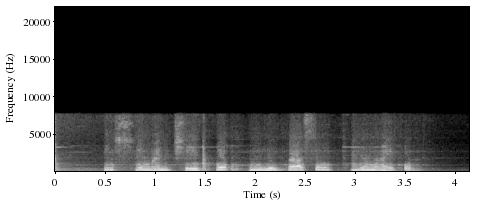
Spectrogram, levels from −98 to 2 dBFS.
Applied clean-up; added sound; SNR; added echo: neural mask model RNNoise.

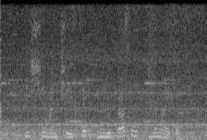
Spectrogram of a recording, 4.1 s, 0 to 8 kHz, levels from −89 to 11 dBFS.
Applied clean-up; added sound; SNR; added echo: none; Subway, metro, underground; 5 dB; none.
